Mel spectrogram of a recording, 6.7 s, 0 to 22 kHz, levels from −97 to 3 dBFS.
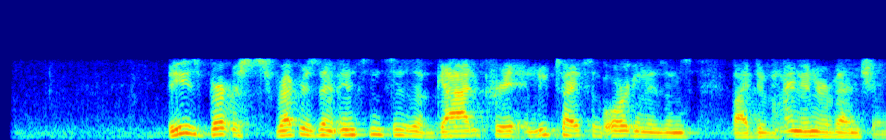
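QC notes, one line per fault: Throughout: G.729 codec. The sound is plainly rough and slightly synthetic, with nothing above 4 kHz. This fits an 8 kbit/s G.729A stream, which rebuilds speech from a vocal tract filter, pitch predictor and a few pulses per 10 ms frame.
1.67–1.77 s, 3.82–4.05 s, 5.80–5.97 s: VoIP packet loss concealed by the speech codec. Buzzy or noisy, fading stretches sit just before "represent instances of", just before "types of organisms by", and just after "types of organisms by". About 60, 120 and 60 ms of audio went missing, and the decoder extrapolated its last pitch and filter at falling gain. Recovery lags because each frame builds on the last.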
